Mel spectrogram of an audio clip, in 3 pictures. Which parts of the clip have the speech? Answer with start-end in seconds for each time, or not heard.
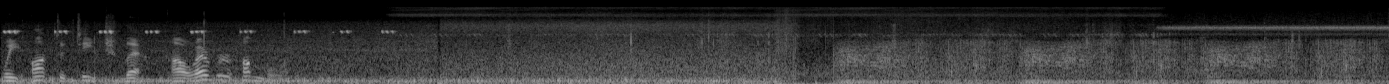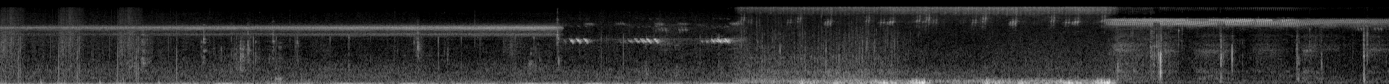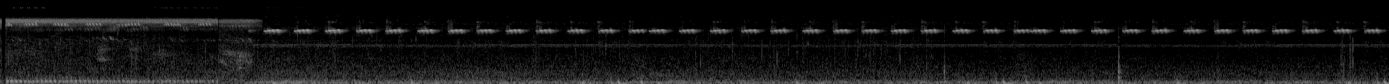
0.0-2.9.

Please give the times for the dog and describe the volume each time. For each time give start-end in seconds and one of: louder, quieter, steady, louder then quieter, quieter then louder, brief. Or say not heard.
not heard.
